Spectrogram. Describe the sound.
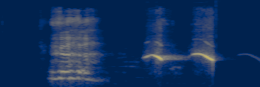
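A short vocal burst, then two clear whistled notes imitating a bird call, made by a woman who is a vocalist, each holding steady before sliding downward, with a faint falling trace trailing after.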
